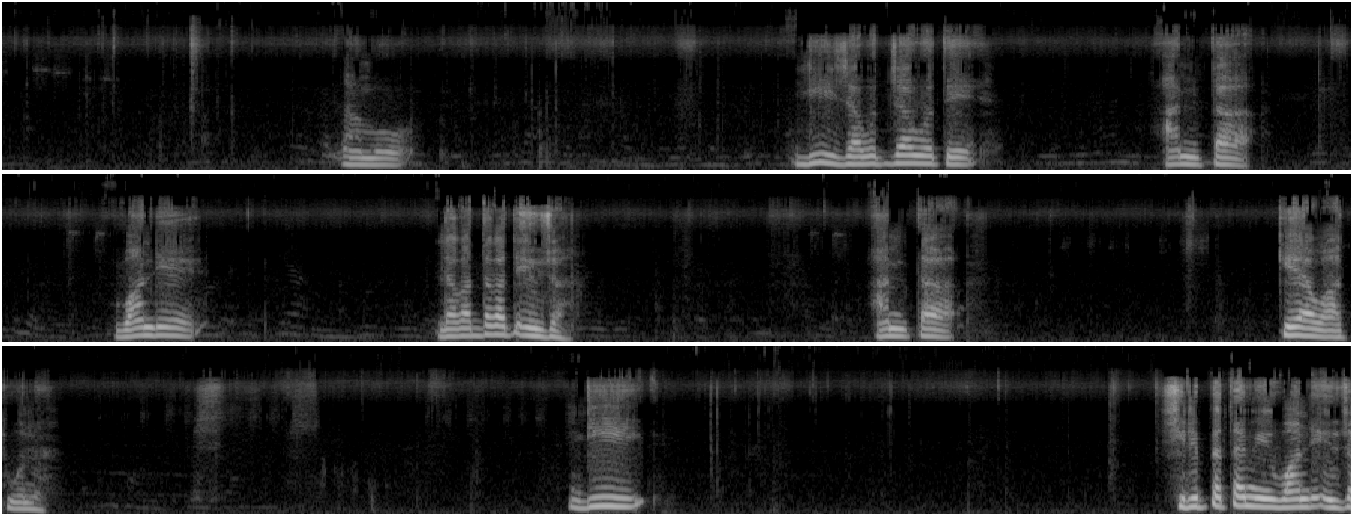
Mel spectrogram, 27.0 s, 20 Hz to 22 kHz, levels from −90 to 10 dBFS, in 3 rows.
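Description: Throughout the speech, the audio has likely passed through Bluetooth SBC compression with a starved bit pool, and the damage is plainly audible. SBC's simple allocation leaves the weak upper sub-bands with few or no bits and quantises the rest coarsely, which fits a low bitrate near 80 kbps. The result is treble that thins out and flickers, with a gritty, grainy noise and aliasing clinging to the voice from start to finish.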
